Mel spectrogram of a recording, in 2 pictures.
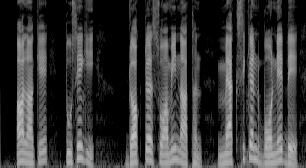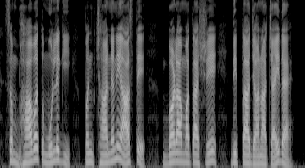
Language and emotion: Dogri, neutral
